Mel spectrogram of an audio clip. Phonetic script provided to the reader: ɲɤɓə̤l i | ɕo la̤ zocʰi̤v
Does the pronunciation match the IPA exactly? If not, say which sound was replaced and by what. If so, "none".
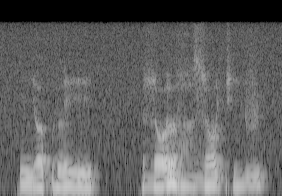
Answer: ɕ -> z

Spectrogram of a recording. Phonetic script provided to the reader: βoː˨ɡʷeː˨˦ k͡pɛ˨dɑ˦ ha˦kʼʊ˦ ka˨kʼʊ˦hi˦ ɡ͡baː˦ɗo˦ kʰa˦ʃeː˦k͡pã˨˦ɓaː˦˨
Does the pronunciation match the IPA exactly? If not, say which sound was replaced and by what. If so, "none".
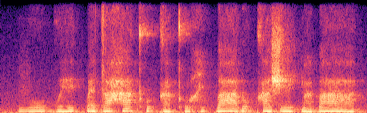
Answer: ɑ˦ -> a˦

